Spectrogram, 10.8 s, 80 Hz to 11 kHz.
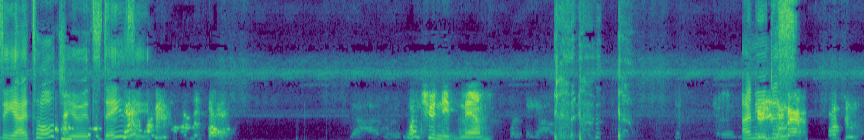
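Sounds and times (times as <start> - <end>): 
speech: 0.0 - 2.9, 5.1 - 6.2, 9.3 - 10.7
woman coughing: 6.9 - 7.9.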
